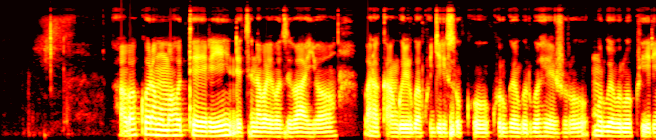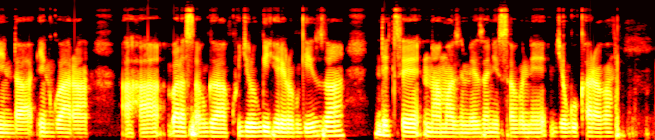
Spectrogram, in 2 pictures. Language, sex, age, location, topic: Kinyarwanda, male, 25-35, Nyagatare, finance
